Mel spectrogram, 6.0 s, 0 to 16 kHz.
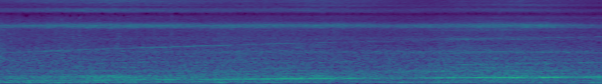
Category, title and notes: Sound effects > Vehicles
tram-samsung-7
Recording of a tram (Skoda ForCity Smart Artic X34) near a roundabout in Hervanta, Tampere, Finland. Recorded with a Samsung Galaxy S21.
vehicle, tramway, tram, outside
